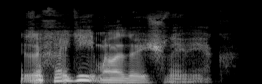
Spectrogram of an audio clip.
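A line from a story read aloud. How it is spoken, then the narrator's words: Quavering old voice. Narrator (Russian): произнес дребезжащим старческим голосом сидящий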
